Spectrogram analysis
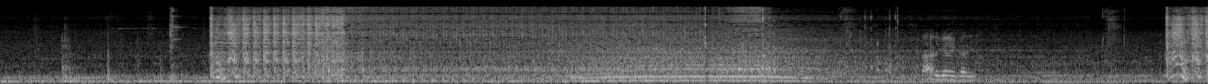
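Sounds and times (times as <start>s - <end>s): car engine starter cranking: 2.1s - 3.6s, 11.6s - 12.0s
car engine running: 2.1s - 9.8s.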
